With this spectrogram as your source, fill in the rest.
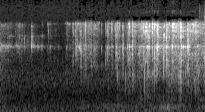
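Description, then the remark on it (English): A bunch of keys jingles and rattles, shaken as people did on Wenceslas Square to signal keys for change, starting softly and growing into a steady, bright metallic shaking that builds in loudness over a couple of seconds, with no voices. “Now, what that means is the keys keys for change.”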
